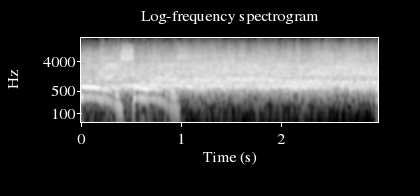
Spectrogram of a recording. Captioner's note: cheering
